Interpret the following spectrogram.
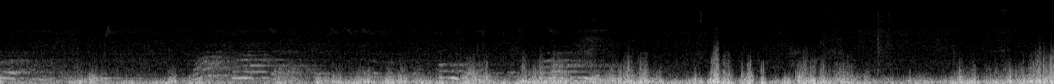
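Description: A person's voice saying a few drawn-out words over a steady low rumble, with a few short scratchy knocks about seven seconds in and near the end.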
